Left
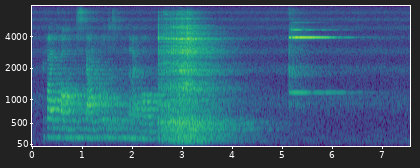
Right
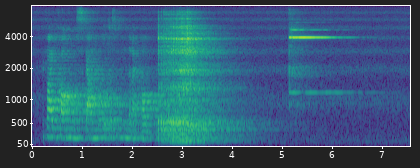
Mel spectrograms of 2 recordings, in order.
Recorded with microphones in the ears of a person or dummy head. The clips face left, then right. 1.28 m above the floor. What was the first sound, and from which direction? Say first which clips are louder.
A woman speaking: right 1 dB; 45° right (ahead or behind).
